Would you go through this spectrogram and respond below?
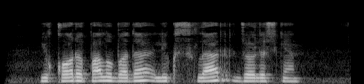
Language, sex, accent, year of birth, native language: Uzbek, male, Qashqadaryo, 2000, Uzbek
